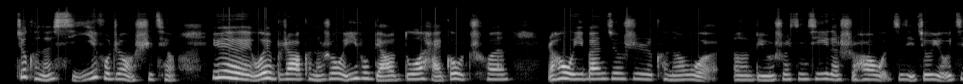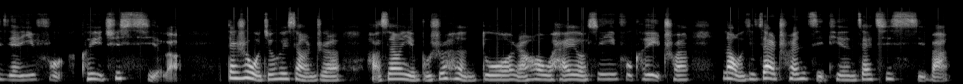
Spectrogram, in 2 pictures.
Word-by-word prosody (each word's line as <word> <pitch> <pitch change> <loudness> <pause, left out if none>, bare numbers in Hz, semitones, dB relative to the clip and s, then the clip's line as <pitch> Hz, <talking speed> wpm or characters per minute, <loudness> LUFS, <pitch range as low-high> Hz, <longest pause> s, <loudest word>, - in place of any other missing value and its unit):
就 345 - +1
可 270 -7 -6
能 205 +2 -2
洗 230 -9 +1
衣 240 - -2
服 280 -6 -3
这 250 - -6
种 215 -5 -1
事 230 +2 -2
情 220 - -6 0.4
因 315 0 +2
为 270 -8 +5
我 245 - +5
也 290 - +5
不 250 -3 -7
知 245 - 0
道 240 -1 +7
可 245 0 -8
能 210 0 -4
说 260 +1 -1
我 - - +1
衣 250 +7 -1
服 275 - -2
比 255 - -5
较 195 +2 +3
多， 240 +4 0
还 185 - -1
够 255 +2 +1
穿。 235 +1 -4 0.4
然 215 - 0
后 280 - +7
我 260 - +5
一 240 - -2
般 250 +1 +2
就 260 0 -4
是 250 -2 -4
可 225 +2 -11
能 215 +1 -5
我 - - -3
嗯， 210 -1 -6
比 200 - -5
如 195 0 0
说 235 +2 -4
星 240 +1 -7
期 250 +1 -3
一 250 - -2
的 220 -3 -3
时 - - -3
候， 230 -1 +1
我 - - -4
自 235 -2 -7
己 200 - -4
就 230 +2 -2
有 220 - -2
几 230 +4 -7
件 205 -2 -2
衣 220 - -3
服 225 - -6 0.2
可 250 - -2
以 245 -3 -1
去 280 +5 +1
洗 280 - +1
了。 - - -4 0.4
但 290 -1 +5
是 290 +1 +5
我 250 - +5
就 230 +4 -1
会 255 +1 +1
想 215 -8 +2
着， 190 -1 -1 0.2
好 - - -1
像 250 -1 +5
也 215 -4 +2
不 195 0 -5
是 235 +6 0
很 245 -9 -2
多， 215 0 +2
然 185 -3 0
后 225 0 +2
我 210 - 0
还 210 0 +1
有 215 -2 0
新 235 +2 0
衣 235 - -5
服 435 - -6
可 420 - -6
以 435 -3 +2
穿， 215 - +1 0.3
那 275 -1 +8
我 190 - -1
就 240 - -5
再 275 +2 +7
穿 255 0 0
几 355 +8 -4
天 205 -8 -6
再 235 +3 0
去 240 +2 0
洗 300 +8 -1
吧。 - - -1
235 Hz, 310 characters per minute, -23 LUFS, 215-255 Hz, 0.4 s, 那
